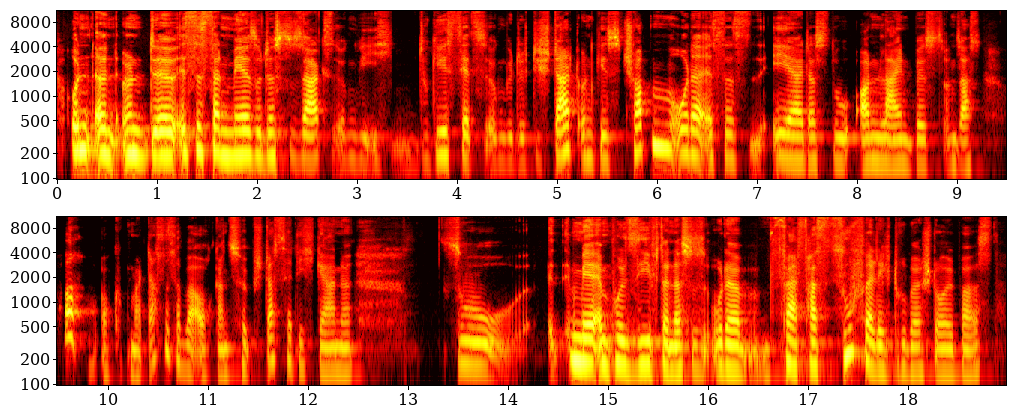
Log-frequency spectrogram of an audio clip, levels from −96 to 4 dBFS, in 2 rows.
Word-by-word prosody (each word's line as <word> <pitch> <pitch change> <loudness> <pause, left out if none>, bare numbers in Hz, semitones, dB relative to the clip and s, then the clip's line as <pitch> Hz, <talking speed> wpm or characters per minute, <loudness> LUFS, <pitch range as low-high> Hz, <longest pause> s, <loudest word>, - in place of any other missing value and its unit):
Und 215 +1 +6
und 195 -2 +4
und, 195 -1 +3
äh, 185 0 +8
ist 195 +1 0
es 210 0 +2
dann 200 -3 +5
mehr 185 +1 +4
so, 180 0 -3
dass 180 0 +1
du 185 - -4
sagst 170 0 +1
irgendwie: 165 -1 -17
„Ich” 320 -7 -12 0.2
du 170 - -14
gehst 185 +1 -6
jetzt 170 - -5
irgendwie 155 0 -15
durch 155 0 -15
die 160 - -9
Stadt 210 +5 +3
und 170 0 -11
gehst 165 0 -1
shoppen? 225 +3 +1
Oder 200 -3 +1
ist 175 +1 -7
es 170 -1 -10 0.2
eher, 170 -2 0
dass 160 0 -7
du 155 -1 -10
online 150 -1 0
bist 150 +1 -8
und 150 - -15
sagst: 140 -1 -6 0.3
„Och 380 0 +3 0.2
oh, - - -13
guck - - -21
mal, - - -10
das - - -11
ist 235 -7 -10
aber 155 -4 -5
auch 130 +1 -9
ganz 135 +1 -5
hübsch, - - -12
das 180 +1 -7
hätte 175 -2 -13
ich 155 0 -15
gerne.” 140 -1 -7 0.9
So, 165 - -6 0.3
äh, - - -8
äh, - - -15
mehr 180 -2 +8
impulsiv 170 -1 0
dann, 160 -3 +1
dass 145 0 +4
du‘s 150 -1 -8
oder 150 -2 +2 0.3
fa 175 -2 +3
fast 165 0 -1
zufällig 160 -10 0
drüber 145 -2 -8
stolperst? 135 -1 -7
165 Hz, 195 wpm, -21 LUFS, 155-185 Hz, 0.9 s, äh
